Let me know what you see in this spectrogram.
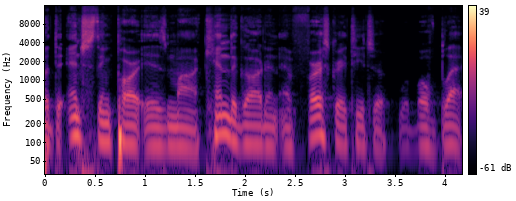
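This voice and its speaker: With an American accent, a man speaks at a moderate pace in a very deep, low pitch, with ordinary pitch variation and big swings in loudness. The recording is very clean, with a silent background and a dry, close sound with no echo. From Westchester, New York. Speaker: hemp company founder. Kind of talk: casual chat.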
